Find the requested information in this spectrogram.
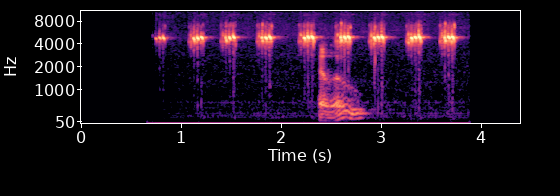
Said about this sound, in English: Uh-oh. Crickets.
